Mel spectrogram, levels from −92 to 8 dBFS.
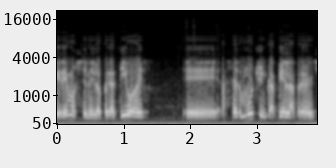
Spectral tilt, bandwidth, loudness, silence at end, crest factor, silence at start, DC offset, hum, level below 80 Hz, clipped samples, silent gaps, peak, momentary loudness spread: -5.5 dB/octave; 7.2 kHz; -18 LUFS; 0 s; 12 dB; 0 s; under 0.1%; none; -42 dBFS; under 0.1%; none; -6 dBFS; 5 LU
